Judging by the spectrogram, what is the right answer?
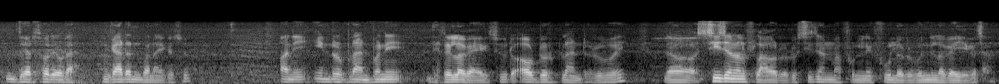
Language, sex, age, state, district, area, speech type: Nepali, male, 45-60, West Bengal, Kalimpong, rural, spontaneous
